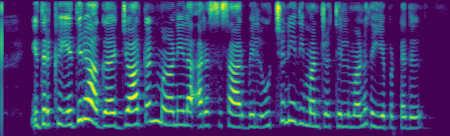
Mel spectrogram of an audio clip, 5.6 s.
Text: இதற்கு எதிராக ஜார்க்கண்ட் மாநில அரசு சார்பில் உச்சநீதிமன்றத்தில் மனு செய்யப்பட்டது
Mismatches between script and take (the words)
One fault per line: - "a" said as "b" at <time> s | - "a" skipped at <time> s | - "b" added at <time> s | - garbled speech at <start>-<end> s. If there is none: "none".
none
